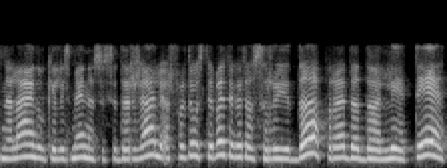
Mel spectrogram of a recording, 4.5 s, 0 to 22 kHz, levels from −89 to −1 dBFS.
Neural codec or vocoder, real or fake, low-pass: none; real; 7.2 kHz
